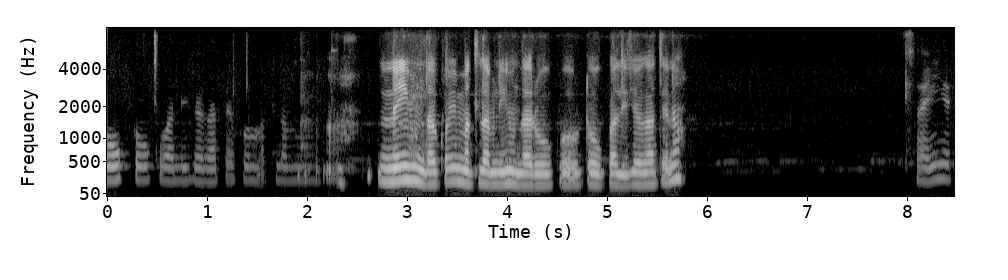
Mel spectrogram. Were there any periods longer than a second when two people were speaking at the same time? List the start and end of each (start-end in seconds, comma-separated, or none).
none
